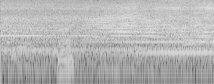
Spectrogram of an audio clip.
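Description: Electric woodworking power tools running steadily in the background, a continuous whine with several steady tones and no break.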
